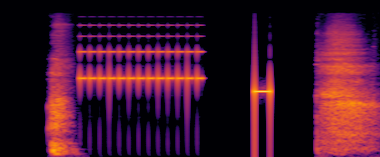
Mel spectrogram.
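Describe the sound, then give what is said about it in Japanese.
A phone ringtone sounds as a rapid electronic trill of about a dozen quick pulses, followed by a short beep, as an incoming call arrives, with brief rustling noises before and after. No one speaks. “あ、電話。あいつから。”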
